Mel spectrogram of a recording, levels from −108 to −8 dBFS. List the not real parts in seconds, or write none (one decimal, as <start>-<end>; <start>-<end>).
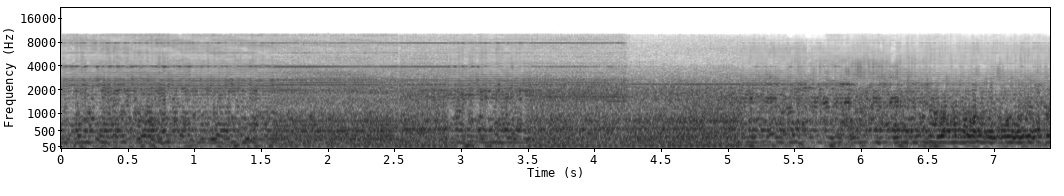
0.0-1.6; 2.9-3.5; 5.1-7.4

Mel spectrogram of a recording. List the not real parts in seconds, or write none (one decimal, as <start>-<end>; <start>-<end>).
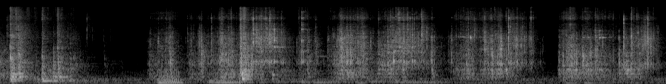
none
